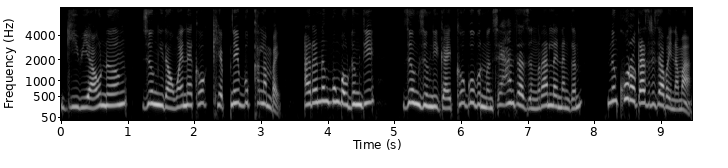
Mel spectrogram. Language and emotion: Bodo, angry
